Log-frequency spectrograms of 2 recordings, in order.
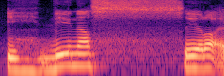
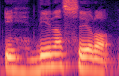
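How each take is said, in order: First: The s sound is held too long. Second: The s sound is held too briefly. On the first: "itu kebanyakan" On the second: "jangan kurang"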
